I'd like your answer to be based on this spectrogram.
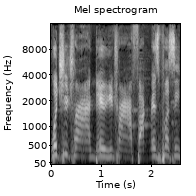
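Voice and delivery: rough, rasping cigar-smoker's voice. Retelling what Sheikah says on the phone, Sheikah's cancer cigar smoker's voice. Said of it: "cancer cigar smoker's voice".

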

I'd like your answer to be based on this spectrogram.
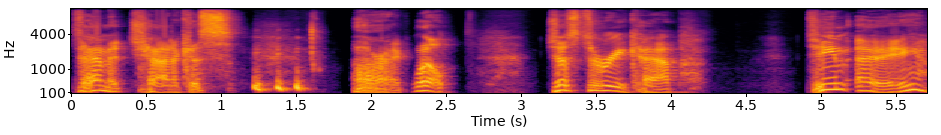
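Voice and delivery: rough, gruff dwarf voice. A dwarf fighter recapping team assignments for the party in a role-playing game, gruff Drillheart voice. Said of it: "[name] Drillheart, a gruff, one-armed mountain dwarf fighter".

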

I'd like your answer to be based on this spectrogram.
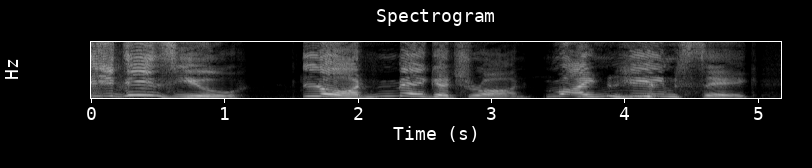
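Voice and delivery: high, stretched-out tyrannosaurus voice. Retelling a scene where a big Tyrannosaurus greets Megatron: big Tyrannosaurus character voice. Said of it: "you do the voice so much better than I do".

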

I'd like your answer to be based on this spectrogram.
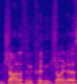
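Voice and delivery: ordinary talk, nothing marked

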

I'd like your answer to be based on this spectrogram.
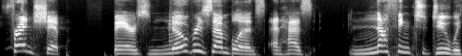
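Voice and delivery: ordinary delivery

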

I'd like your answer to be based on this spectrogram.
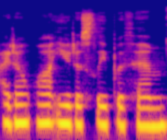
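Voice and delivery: mock-sad, quiet, hushed pleading tone. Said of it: "just very sadly, very quietly is like".

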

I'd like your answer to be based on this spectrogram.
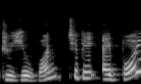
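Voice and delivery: put-on Icelandic accent. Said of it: "She's in her little Icelandic accent".

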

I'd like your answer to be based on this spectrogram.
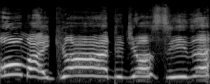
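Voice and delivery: very high, drawn-out, fake excitement. Acting out a party member's reaction after a win: Jax faking excitement. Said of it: "pretending to be so excited".

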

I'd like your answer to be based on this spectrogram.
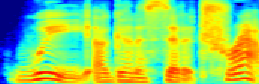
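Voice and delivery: ordinary delivery

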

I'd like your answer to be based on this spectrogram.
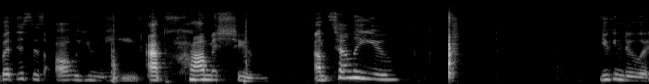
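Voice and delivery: voice fighting off crying, near tears. Speaker encourages the listener that they can do it, holding back tears. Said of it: "I'm trying not to cry".

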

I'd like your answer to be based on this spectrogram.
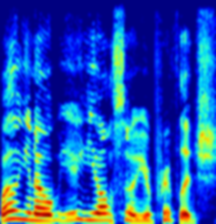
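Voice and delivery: very high, squeaky mocking imitation.

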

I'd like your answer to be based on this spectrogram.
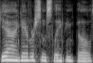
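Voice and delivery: acted-out offhand, unbothered, casual tone. Retelling a movie scene where the mom answers the dad: imitating a nonchalant mom. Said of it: "the mom's all nonchalant".

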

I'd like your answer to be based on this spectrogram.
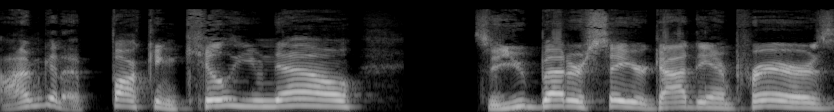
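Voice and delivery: put-on, high, terrifying screaming. Describing a scary scene where he screams at them, retelling screamed threats. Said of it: "as he's screaming at them".

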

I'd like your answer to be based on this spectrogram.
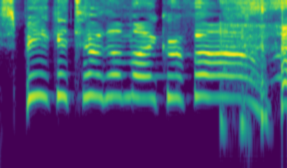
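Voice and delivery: very high, drawn-out heckling yell. Recalling yelling at a live stream on the tv: retelling yelling at the tv. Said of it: "when I was yelling at the".

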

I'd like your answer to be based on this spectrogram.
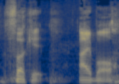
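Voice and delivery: gentle, mild, unforceful, non-aggressive delivery. Imitating a friend's catchphrase when she doesn't say it aggressively. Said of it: "if she doesn't say it so aggressive, it comes out like this".

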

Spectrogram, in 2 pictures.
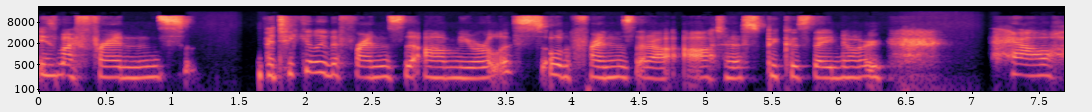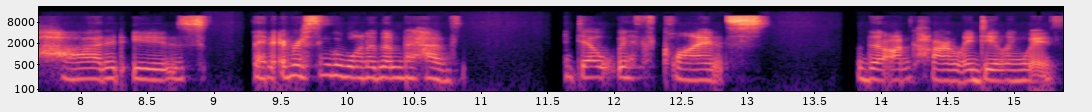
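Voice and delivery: tearful, close to crying, holding it together. Podcast host explaining what has helped lately, close to tears. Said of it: "I'm going to start crying".

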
